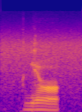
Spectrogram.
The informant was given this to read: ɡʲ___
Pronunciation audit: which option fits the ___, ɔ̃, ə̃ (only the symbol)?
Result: ɔ̃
